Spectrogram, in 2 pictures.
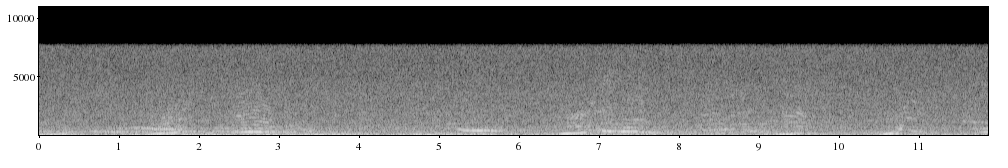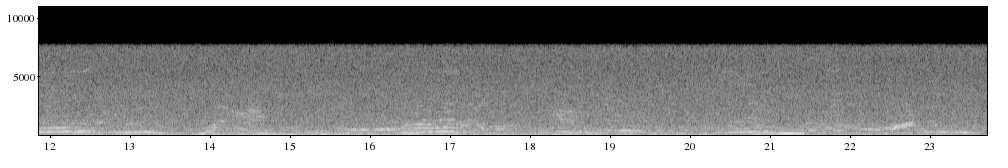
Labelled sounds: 6.6	7.6	humpback whale, 1.3 to 1.9 kHz
11.5	12.0	humpback whale, 0.99 to 1.3 kHz
14.0	14.6	humpback whale, 1.8 to 2.5 kHz
16.4	17.1	humpback whale, 0.83 to 1.4 kHz
22.5	22.9	humpback whale, 0.80 to 1.2 kHz

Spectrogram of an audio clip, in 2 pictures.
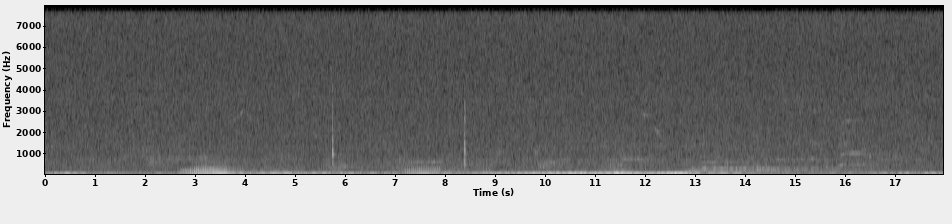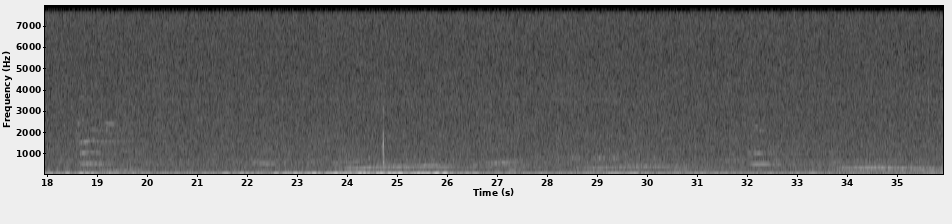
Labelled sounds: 15.9	16.4	humpback whale, 0.93 to 1.1 kHz
18.6	19.0	humpback whale, 0.99 to 1.7 kHz

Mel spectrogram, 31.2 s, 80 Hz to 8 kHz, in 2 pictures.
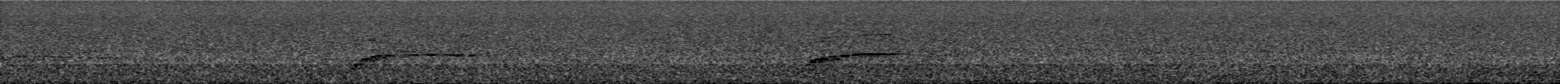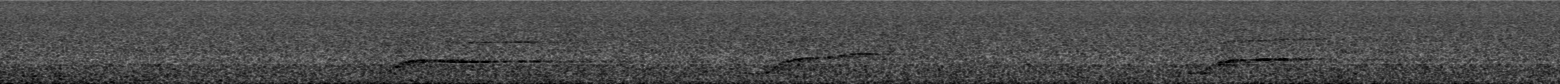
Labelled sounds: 3.5	4.0	humpback whale, 0.80 to 1.2 kHz
8.1	9.0	humpback whale, 0.80 to 1.3 kHz
19.6	20.4	humpback whale, 0.80 to 0.96 kHz
23.4	24.4	humpback whale, 0.80 to 1.2 kHz
27.8	28.5	humpback whale, 0.80 to 0.99 kHz

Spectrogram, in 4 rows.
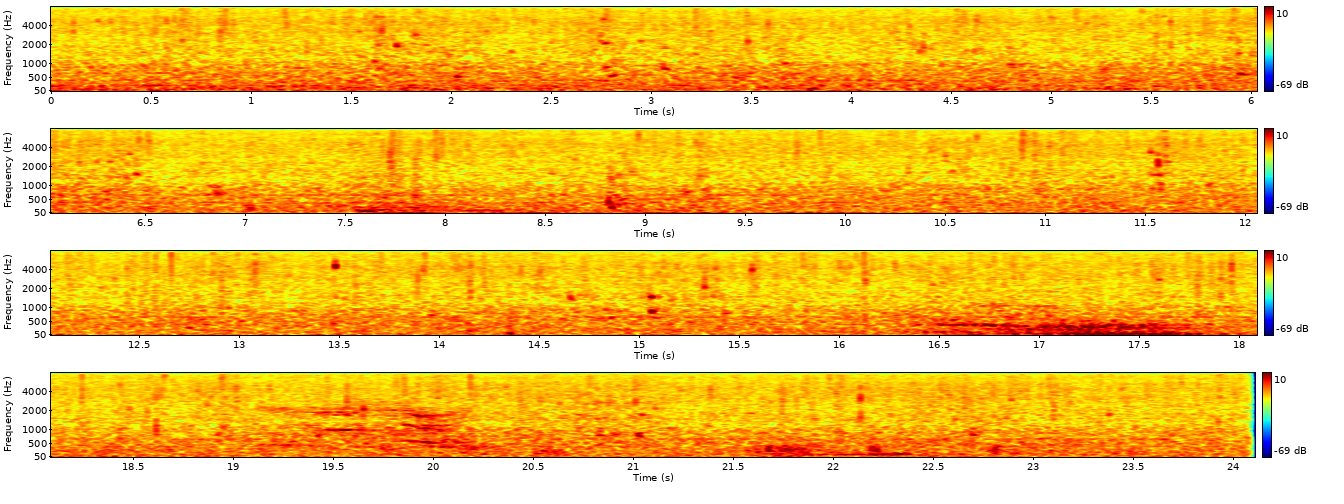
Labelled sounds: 19.3	20.2	humpback whale, 0.91 to 2.0 kHz

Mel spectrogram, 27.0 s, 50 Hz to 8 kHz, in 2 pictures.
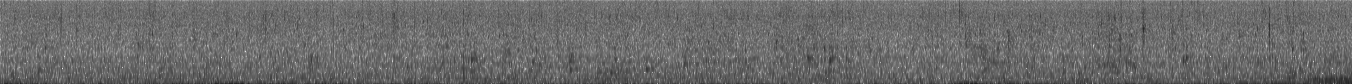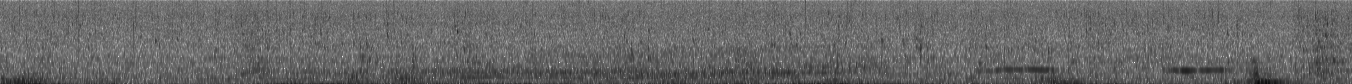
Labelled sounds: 9.7	10.0	humpback whale, 0.78 to 1.1 kHz

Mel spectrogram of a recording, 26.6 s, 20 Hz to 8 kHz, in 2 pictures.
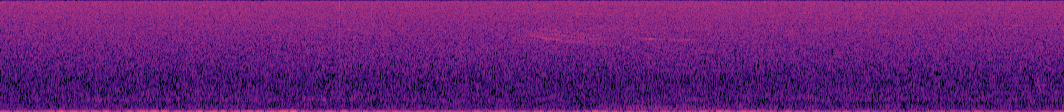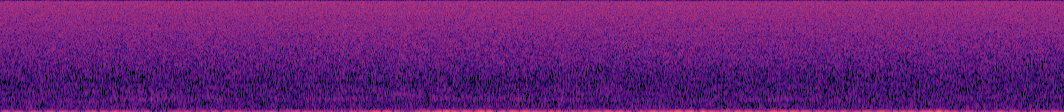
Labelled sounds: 6.6	7.3	killer whale, offshore, 2.4 to 3.1 kHz

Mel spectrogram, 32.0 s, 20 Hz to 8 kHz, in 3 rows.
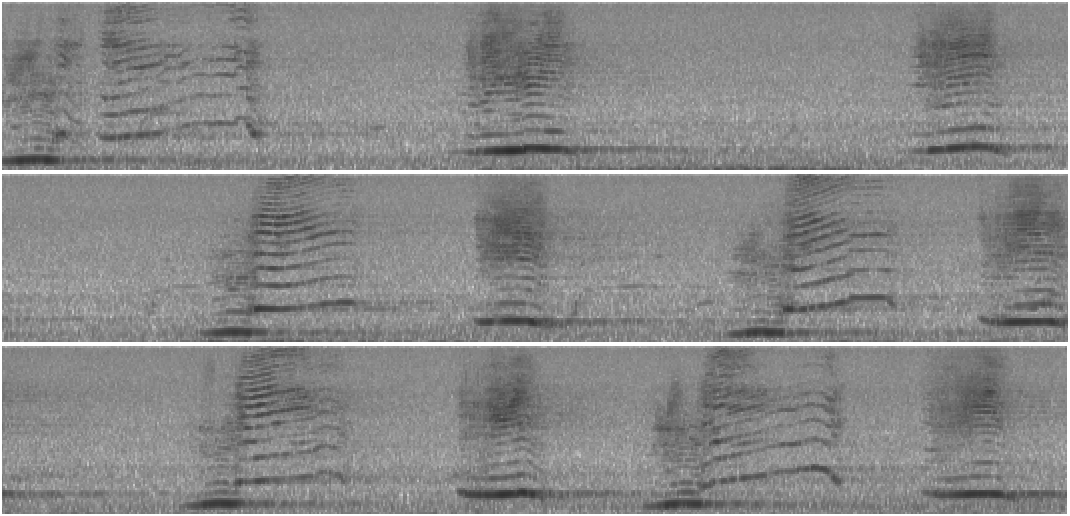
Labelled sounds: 0.0	2.6	humpback whale, 0.80 to 7.7 kHz
4.7	5.7	humpback whale, 0.80 to 6.5 kHz
9.1	10.0	humpback whale, 1.1 to 3.9 kHz
12.4	14.2	humpback whale, 0.83 to 8.0 kHz
15.4	16.1	humpback whale, 1.7 to 3.8 kHz
16.8	19.5	humpback whale, 0.86 to 7.9 kHz
20.8	21.3	humpback whale, 0.80 to 3.2 kHz
23.6	24.7	humpback whale, 0.90 to 7.6 kHz
25.9	26.6	humpback whale, 0.80 to 3.9 kHz
27.8	29.8	humpback whale, 0.80 to 7.5 kHz
31.0	31.4	humpback whale, 0.80 to 3.2 kHz

